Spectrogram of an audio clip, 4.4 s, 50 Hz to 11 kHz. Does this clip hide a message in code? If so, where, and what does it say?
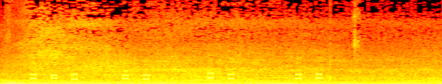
Yes: DTMF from 0.3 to 3.2 s, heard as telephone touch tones, dialled by machine, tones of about 50 ms, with street noise. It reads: 572 41 95 58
